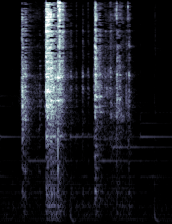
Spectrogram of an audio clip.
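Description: Clinks of a utensil against a bowl or glass as milk, sugar and active dry yeast are mixed for star bread: a few sharp, close taps spread over two seconds, with no talking.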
